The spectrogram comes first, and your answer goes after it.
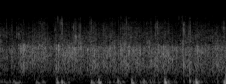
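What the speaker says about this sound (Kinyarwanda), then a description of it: "Uwonisha twamukomera amashyi." An audience at a panel event applauds with steady, rhythmic clapping from many hands, moderately close and fairly soft, with no one speaking over it.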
